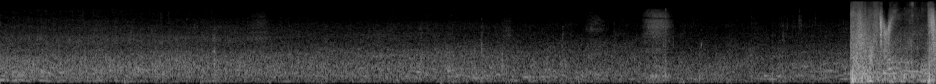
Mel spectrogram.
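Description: A river flows steadily on the walk to Ourika Falls in the Atlas Mountains near Marrakech, a constant broadband rush of water, fairly close, with a brief louder splash near the end.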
